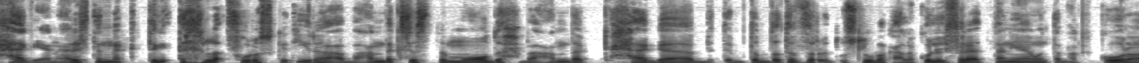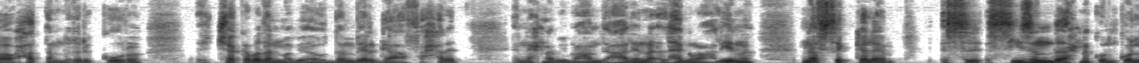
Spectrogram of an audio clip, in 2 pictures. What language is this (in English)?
Arabic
